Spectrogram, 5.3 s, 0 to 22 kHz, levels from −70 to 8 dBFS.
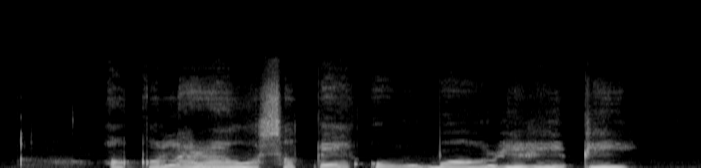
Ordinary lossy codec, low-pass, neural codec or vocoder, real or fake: none; 14.4 kHz; codec, 32 kHz, 1.9 kbps, SNAC; fake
